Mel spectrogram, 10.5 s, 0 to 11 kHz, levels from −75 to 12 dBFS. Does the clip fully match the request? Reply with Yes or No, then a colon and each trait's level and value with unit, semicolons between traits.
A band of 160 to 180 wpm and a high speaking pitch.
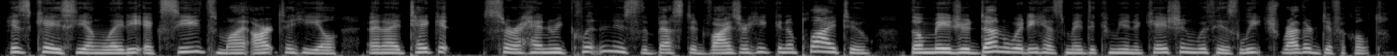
No: fast, 205 wpm; high, 210 Hz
